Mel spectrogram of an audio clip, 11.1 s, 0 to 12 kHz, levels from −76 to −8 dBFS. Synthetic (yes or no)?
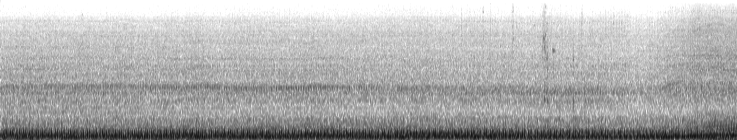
no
